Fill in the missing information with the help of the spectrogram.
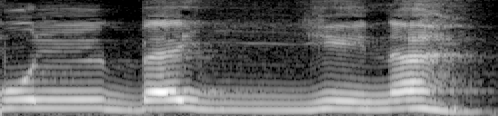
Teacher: یہ تا جو ہے وہ ہا میں تبدیل ہو جائے گا جب وقف کریں گے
